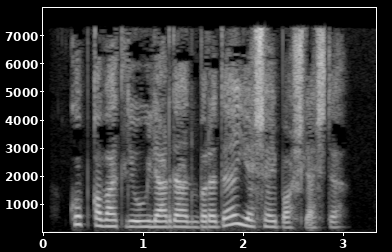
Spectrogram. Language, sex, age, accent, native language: Uzbek, female, under 19, Toshkent viloyati, Uzbek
